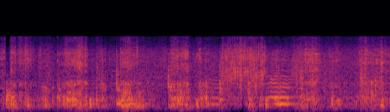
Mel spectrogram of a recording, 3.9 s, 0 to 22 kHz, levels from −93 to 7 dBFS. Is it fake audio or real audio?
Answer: real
